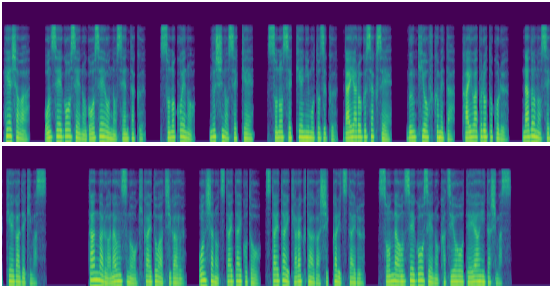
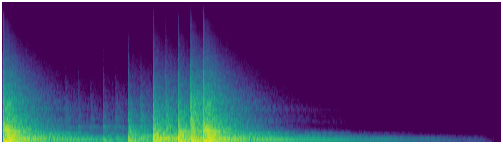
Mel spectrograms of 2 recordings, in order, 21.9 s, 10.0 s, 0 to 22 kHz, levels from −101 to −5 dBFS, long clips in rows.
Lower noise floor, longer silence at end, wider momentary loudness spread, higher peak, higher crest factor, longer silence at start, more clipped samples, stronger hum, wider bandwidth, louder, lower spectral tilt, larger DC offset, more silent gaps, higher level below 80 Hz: first, under -90 dBFS vs -78 dBFS; second, 0.8 s vs 4.1 s; second, 10 LU vs 26 LU; about the same, -2 dBFS vs -4 dBFS; about the same, 20 dB vs 18 dB; about the same, 0 s vs 0 s; neither; neither; first, 11 kHz vs 3.1 kHz; second, -24 LUFS vs -20 LUFS; second, -5.5 dB/octave vs -12 dB/octave; first, 3% vs under 0.1%; first, 12.63-12.68 s vs none; second, -46 dBFS vs -26 dBFS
